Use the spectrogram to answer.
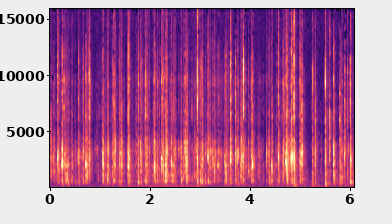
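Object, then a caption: Plastic mechanical computer keyboard. Both hands type with their fingertips on a black mechanical keyboard with plastic keycaps. Dozens of quick, bright plastic clicks come in a dense, uneven stream with a brief lull near the end. Each click is crisp and dies away at once over a faint steady low hum.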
